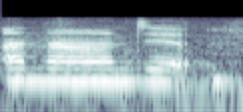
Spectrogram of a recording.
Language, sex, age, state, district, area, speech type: Maithili, female, 18-30, Bihar, Samastipur, rural, spontaneous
